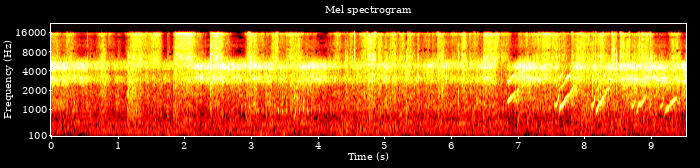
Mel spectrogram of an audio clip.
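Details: A pet guinea pig, one of two about 2 years old kept in a backyard, gives a quick run of short, rising squeaky wheeks after some rustling.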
